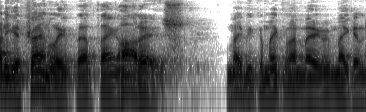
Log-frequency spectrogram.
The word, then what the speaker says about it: Hades: And that's a long A in there, a Hades, like that.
